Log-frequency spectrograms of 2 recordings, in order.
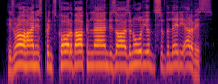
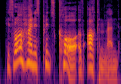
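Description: First: High, loud monotone chant of a herald; herald's proclamation. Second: High, loud announcement; voice from outside. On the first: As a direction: proclaim it formally at full volume. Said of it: "said the herald". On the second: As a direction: call the title through the gate. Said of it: "said a voice from outside". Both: A narrator's reading.

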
